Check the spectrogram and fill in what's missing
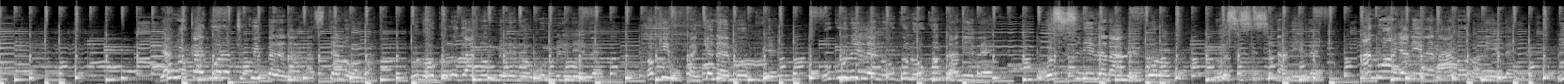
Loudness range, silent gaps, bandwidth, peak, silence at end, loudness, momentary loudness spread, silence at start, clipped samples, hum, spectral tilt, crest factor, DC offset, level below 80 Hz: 1 LU; none; 17 kHz; 0 dBFS; 0 s; -9 LUFS; 5 LU; 0 s; 0.5%; none; -4.5 dB/octave; 10 dB; under 0.1%; -24 dBFS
